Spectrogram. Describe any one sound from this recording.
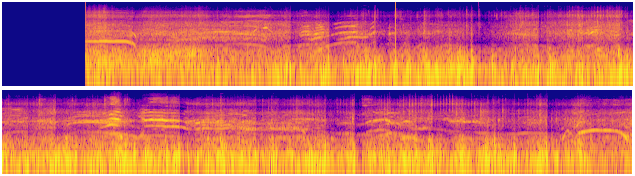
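A roller coaster rumbles and rattles along its track.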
